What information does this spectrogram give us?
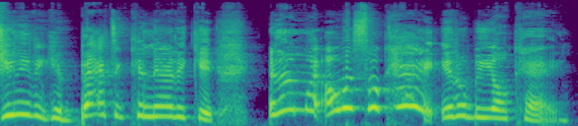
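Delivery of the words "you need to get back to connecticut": frantic, high, rushed, panicked screaming. Retelling your best friend on the phone after your water broke, imitating her screaming. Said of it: "And she's like screaming".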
